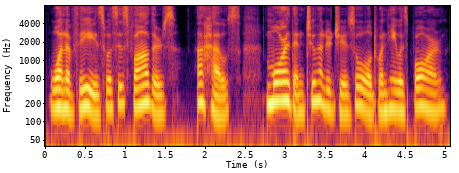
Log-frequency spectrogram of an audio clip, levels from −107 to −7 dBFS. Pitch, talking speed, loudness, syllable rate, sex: 170 Hz, 215 wpm, -19 LUFS, 5.2 syllables/s, female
